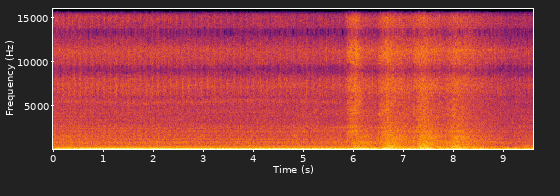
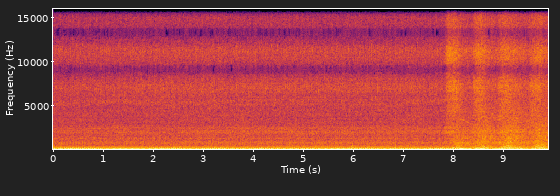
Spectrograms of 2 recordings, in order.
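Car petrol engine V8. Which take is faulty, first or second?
second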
